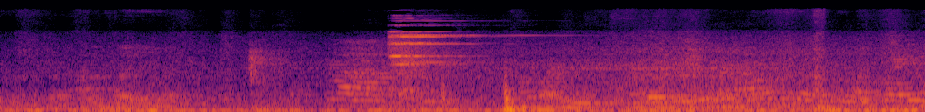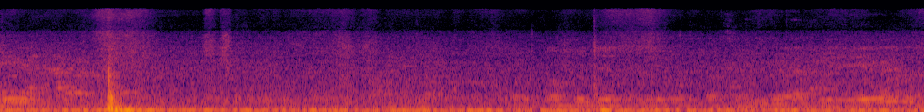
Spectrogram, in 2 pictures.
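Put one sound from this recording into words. Stiff fabric rustles as a panel is pressed into place.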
